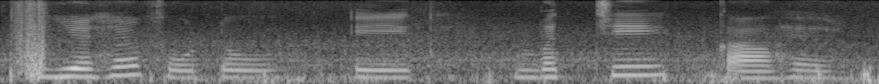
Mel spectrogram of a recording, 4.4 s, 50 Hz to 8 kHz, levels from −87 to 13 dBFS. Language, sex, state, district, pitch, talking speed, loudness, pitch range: Hindi, female, Haryana, Rohtak, 220 Hz, 80 wpm, -19 LUFS, 210-245 Hz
